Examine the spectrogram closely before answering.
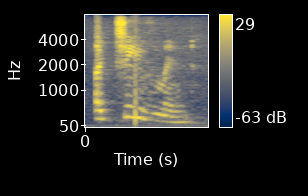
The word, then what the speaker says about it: achievement: count accountant achievement achievement a chief meant the stress is on second syllable chief achievement achievement acknowledge acknowledge stresses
